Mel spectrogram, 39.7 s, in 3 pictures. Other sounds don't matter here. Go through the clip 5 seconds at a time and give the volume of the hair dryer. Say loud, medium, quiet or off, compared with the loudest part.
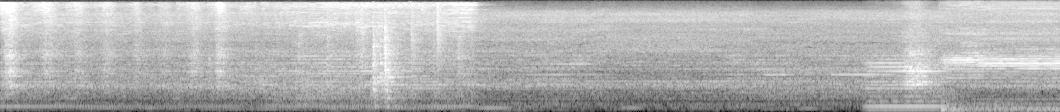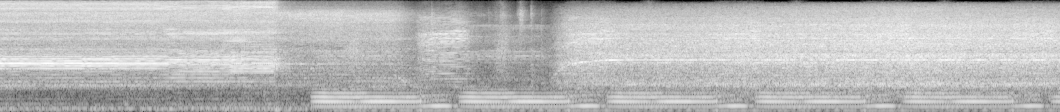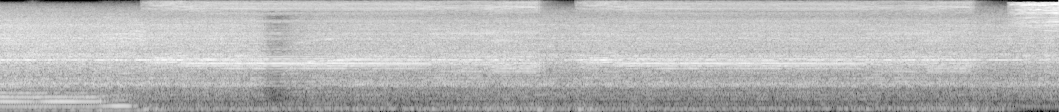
medium, medium, medium, medium, loud, loud, medium, medium.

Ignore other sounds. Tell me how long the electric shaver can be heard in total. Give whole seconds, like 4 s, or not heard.
35 s.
